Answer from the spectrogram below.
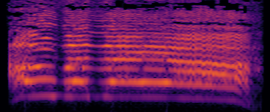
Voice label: alert, dialogue UK; mohaa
